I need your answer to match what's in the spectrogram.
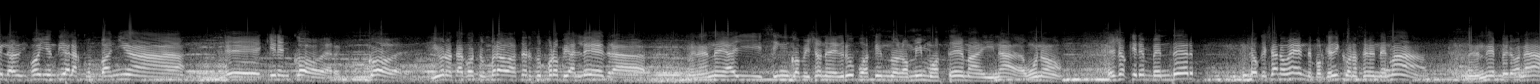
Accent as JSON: {"language": "Spanish", "town": "Florencio Varela", "region": "Buenos Aires Province", "country": "Argentina", "said": "soy del otro lado del mundo, soy de la zona sur, soy de Florencio Varela"}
